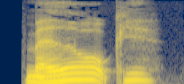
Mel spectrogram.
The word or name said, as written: madorgie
